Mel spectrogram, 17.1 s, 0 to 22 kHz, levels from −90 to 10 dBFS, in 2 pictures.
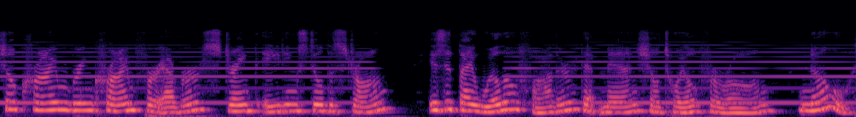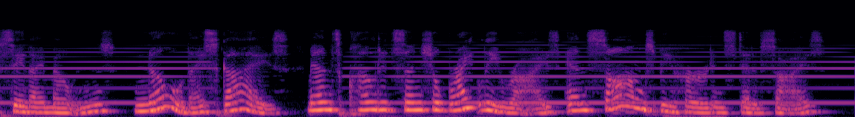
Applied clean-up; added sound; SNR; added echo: none; Wind instrument, woodwind instrument; 20 dB; reverberation time 0.4 s.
